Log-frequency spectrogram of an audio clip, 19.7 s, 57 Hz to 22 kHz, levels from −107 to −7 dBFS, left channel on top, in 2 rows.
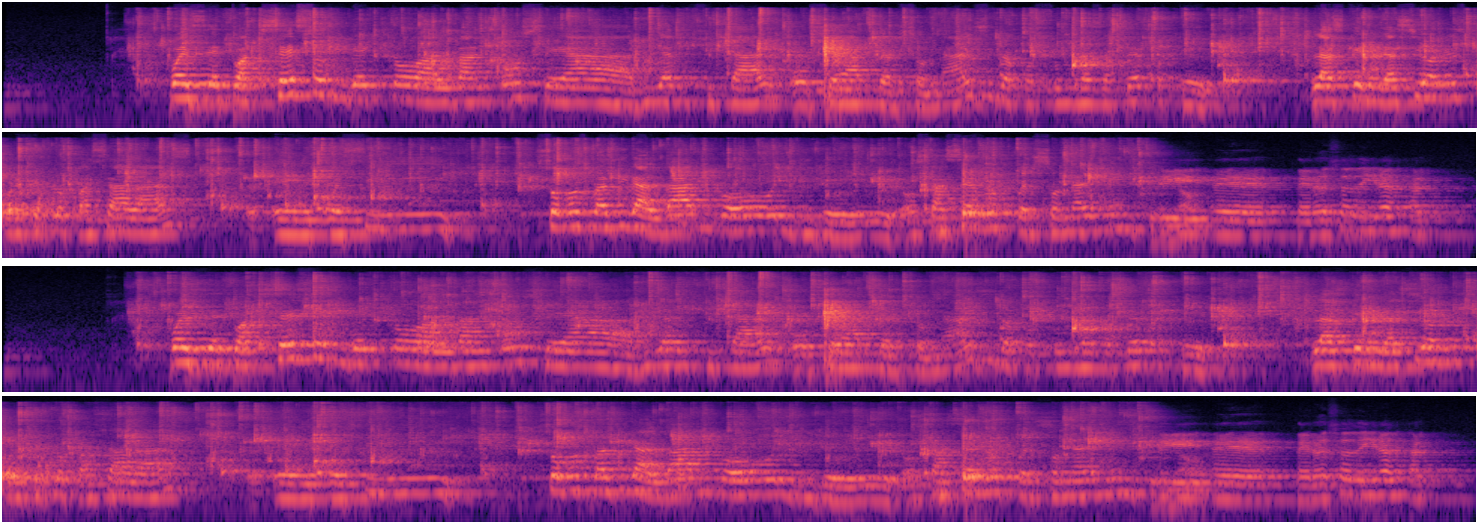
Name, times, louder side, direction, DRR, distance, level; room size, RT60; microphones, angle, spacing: voice 1, 0.8-8.0 8.7-11.0 11.5-12.8 13.4-17.8, left 2 dB, 70° left, 5 dB, 0.6 m, -39 dB
sound 1, 0.8-17.5, left 1 dB, 5° left, 1.0 m, -41 dB
voice 2, 17.5-19.3, equal, 15° right, 2 dB, 0.6 m, -42 dB
8.6 x 4.1 x 2.9 m, 1.2 s
head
